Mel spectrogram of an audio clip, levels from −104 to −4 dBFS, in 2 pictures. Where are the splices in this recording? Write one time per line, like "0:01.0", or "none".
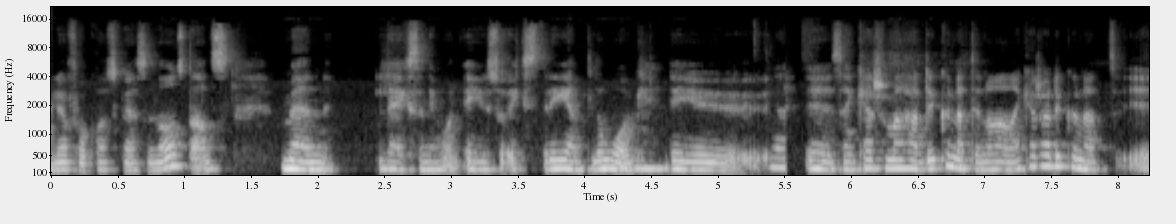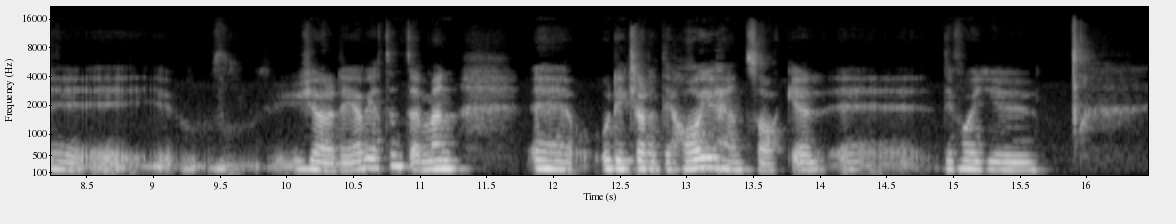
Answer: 0:05.5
